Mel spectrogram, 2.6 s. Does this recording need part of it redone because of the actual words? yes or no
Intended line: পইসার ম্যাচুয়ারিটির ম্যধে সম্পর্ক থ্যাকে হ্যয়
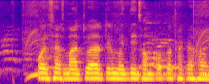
no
